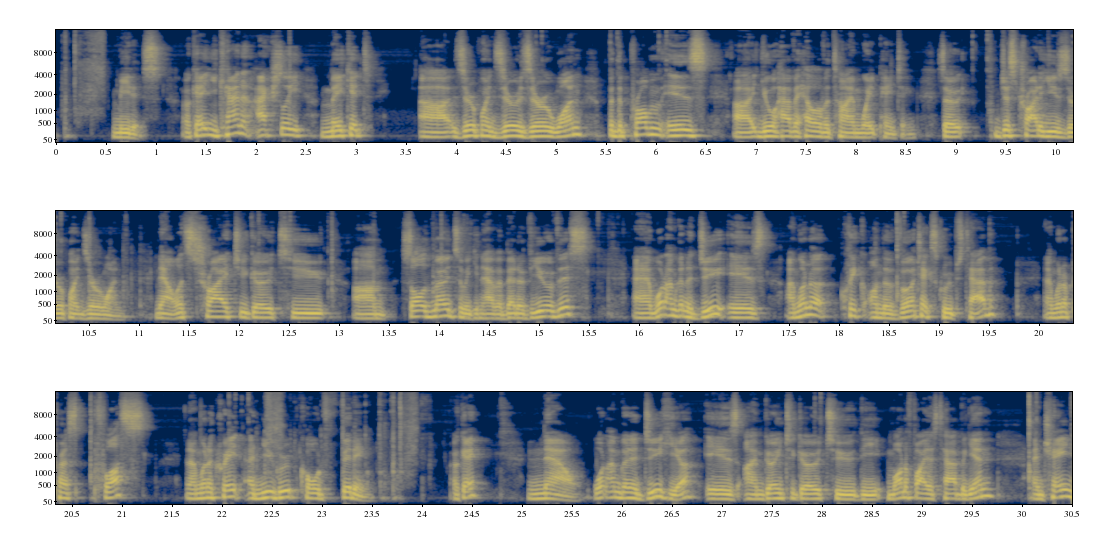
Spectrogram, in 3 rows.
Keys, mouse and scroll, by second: 2.3-3.7 middle drag, 4.7-10.2 drag, 10.5 middle click, 12.1 click, 12.4 click, 12.8-13.2 middle drag, 13.9 shift+middle click, 20.6 click, 22.1-24.3 shift+drag, 23.1 t, 27.9 click, 30.1-30.5 drag.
